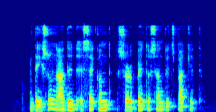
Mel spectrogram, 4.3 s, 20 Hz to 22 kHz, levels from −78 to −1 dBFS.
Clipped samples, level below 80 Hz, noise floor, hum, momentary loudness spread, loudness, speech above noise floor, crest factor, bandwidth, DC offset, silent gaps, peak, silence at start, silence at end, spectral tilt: under 0.1%; -64 dBFS; -62 dBFS; none; 7 LU; -29 LUFS; 33 dB; 22 dB; 9.8 kHz; under 0.1%; none; -8 dBFS; 0.6 s; 0.3 s; -4.5 dB/octave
